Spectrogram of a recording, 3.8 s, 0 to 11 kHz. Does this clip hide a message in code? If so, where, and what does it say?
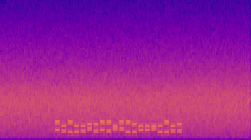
Yes: DTMF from 0.8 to 2.7 s, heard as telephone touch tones, dialled by machine, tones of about 60 ms, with phone line noise. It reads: 943140596*#3277*1345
